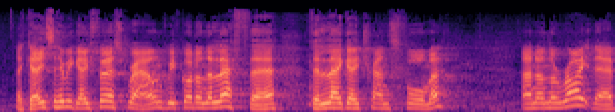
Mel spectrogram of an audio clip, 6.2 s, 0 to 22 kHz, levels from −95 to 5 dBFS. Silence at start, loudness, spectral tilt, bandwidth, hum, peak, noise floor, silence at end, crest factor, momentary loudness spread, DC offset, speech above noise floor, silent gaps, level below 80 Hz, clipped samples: 0.15 s; -19 LUFS; -4 dB/octave; 15.5 kHz; none; 0 dBFS; -49 dBFS; 0 s; 18 dB; 8 LU; under 0.1%; 30 dB; none; -64 dBFS; under 0.1%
